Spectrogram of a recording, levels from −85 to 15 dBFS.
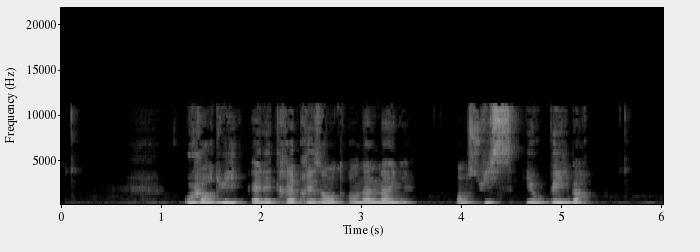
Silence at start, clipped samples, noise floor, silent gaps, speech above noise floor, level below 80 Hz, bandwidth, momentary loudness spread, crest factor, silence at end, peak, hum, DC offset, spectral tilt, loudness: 1.25 s; under 0.1%; -65 dBFS; none; 41 dB; -52 dBFS; 11.5 kHz; 11 LU; 18 dB; 0.75 s; -8 dBFS; none; under 0.1%; -6 dB/octave; -25 LUFS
